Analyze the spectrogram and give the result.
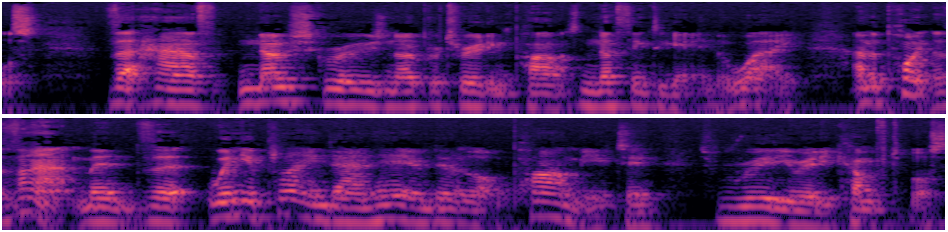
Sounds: Speech

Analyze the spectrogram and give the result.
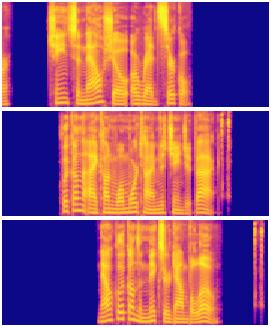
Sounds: Speech

